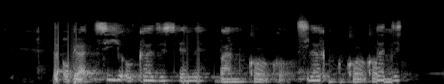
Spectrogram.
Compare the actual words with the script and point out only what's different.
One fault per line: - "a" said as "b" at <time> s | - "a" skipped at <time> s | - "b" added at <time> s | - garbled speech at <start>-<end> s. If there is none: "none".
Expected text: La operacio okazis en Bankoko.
- garbled speech at 3.0-4.0 s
